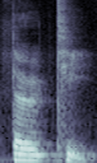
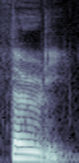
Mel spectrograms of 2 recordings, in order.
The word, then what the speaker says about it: thirty: using for an example it's the T Y sound at the end which should sound like thirty thirty but if you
